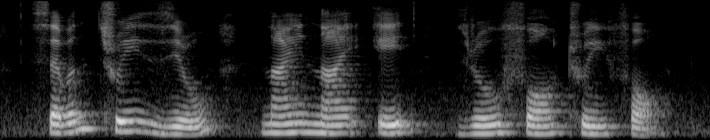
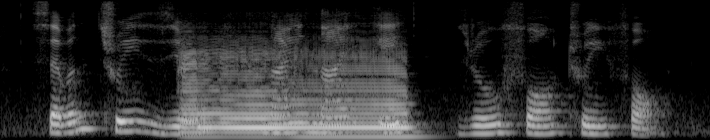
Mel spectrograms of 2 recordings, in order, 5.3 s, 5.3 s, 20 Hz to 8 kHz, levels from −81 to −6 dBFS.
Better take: first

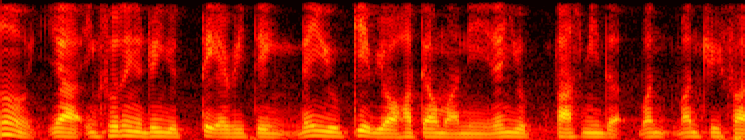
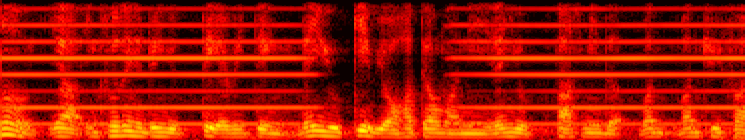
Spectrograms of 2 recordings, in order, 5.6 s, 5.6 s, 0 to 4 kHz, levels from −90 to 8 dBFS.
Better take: first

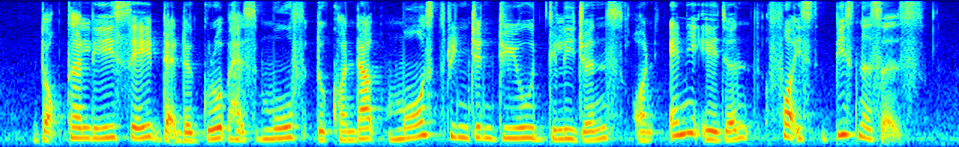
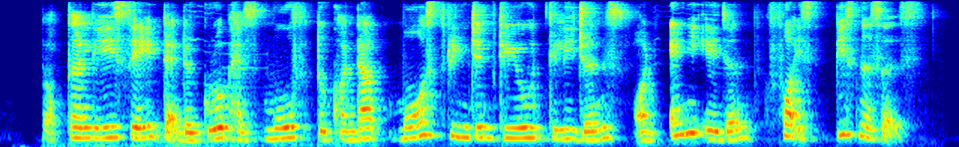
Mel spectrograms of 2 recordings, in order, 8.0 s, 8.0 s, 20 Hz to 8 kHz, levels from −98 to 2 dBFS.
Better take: first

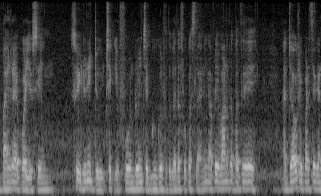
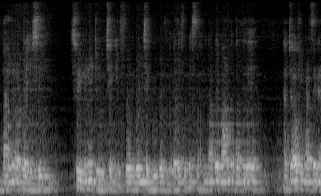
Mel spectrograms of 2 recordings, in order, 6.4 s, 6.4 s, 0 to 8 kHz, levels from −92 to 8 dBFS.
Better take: first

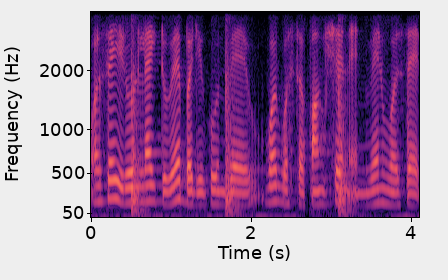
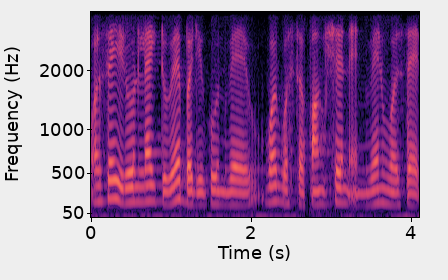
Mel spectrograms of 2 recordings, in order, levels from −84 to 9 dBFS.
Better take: second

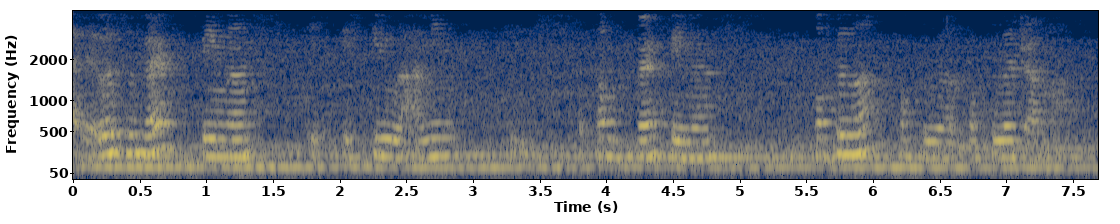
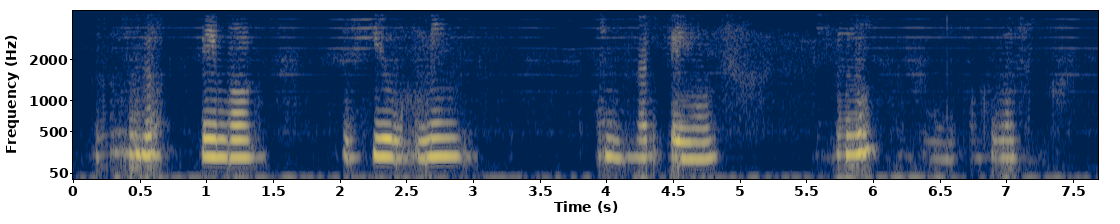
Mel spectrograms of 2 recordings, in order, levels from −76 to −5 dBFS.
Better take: first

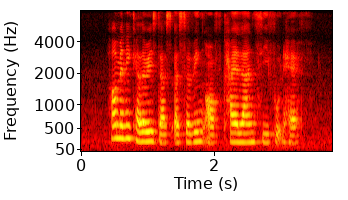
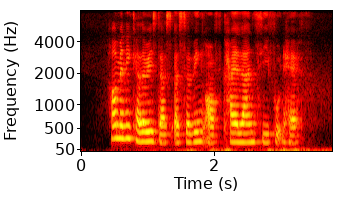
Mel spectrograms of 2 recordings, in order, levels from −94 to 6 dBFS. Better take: first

